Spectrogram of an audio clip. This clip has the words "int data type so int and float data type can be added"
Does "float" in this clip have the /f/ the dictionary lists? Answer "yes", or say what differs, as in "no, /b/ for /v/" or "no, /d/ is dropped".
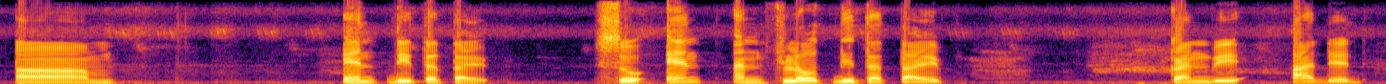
yes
